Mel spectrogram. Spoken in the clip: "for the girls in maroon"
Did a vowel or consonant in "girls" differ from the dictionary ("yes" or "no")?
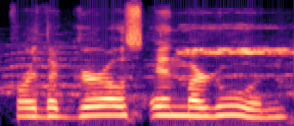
yes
